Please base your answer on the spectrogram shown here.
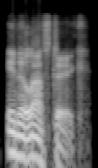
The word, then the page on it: inelastic: British English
